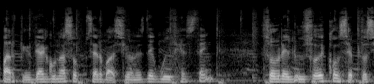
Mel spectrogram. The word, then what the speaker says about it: Wittgenstein: Wittgenstein.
